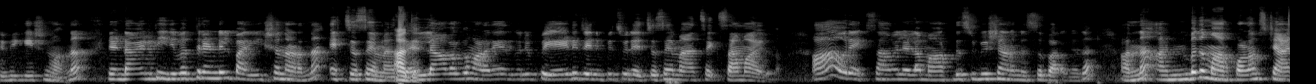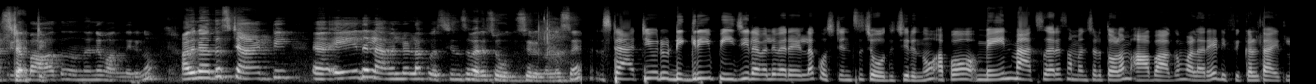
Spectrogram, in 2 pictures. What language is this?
Malayalam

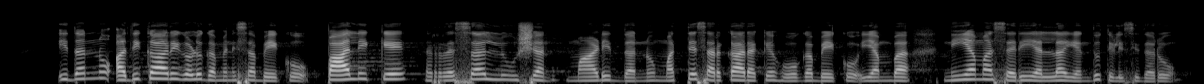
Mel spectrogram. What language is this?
Kannada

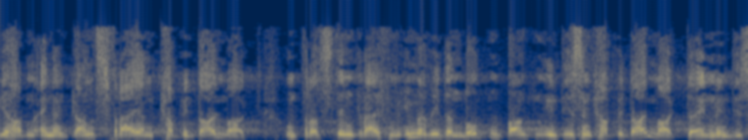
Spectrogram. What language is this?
German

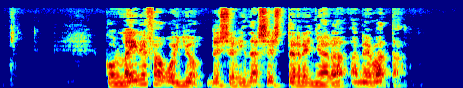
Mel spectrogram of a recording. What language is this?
Aragonese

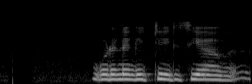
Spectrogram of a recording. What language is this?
Sinhala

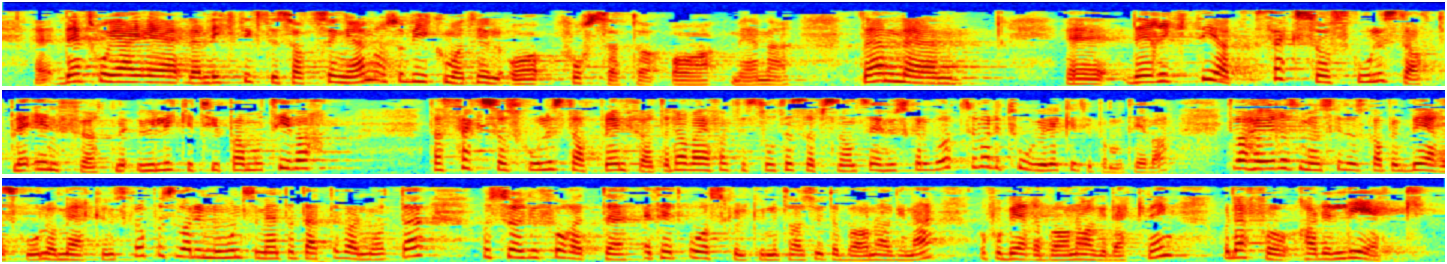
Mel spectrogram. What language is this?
Norwegian Bokmål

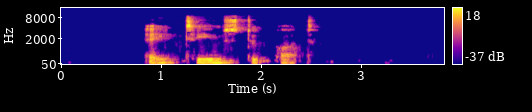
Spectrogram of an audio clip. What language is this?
English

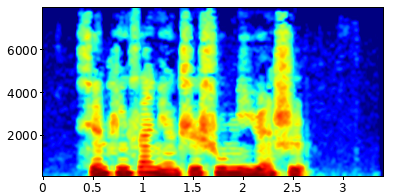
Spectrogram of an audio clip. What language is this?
Chinese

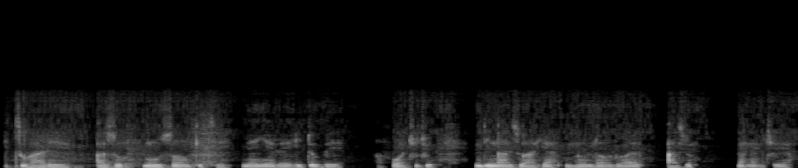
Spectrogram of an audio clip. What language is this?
Igbo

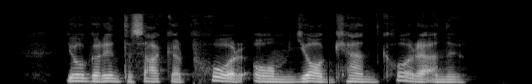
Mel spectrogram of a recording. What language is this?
Swedish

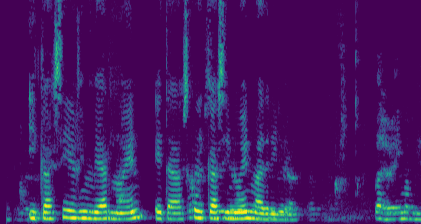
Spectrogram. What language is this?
Basque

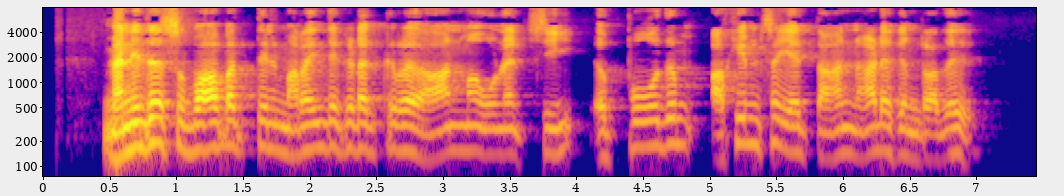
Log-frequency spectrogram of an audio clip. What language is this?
Tamil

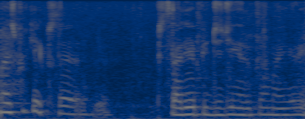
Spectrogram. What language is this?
Portuguese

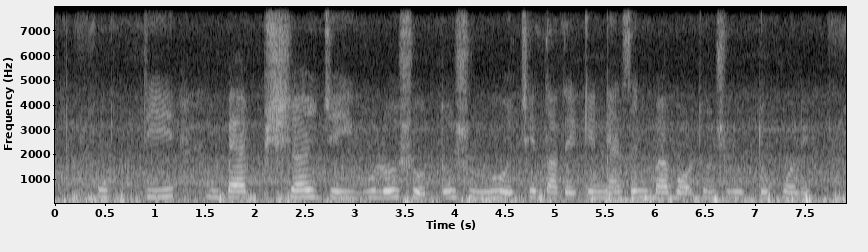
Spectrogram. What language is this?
Bangla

